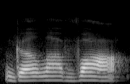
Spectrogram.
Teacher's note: if letter o is not under the stress we pronounce it as letter ah that's why in this word first to o we pronounce as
